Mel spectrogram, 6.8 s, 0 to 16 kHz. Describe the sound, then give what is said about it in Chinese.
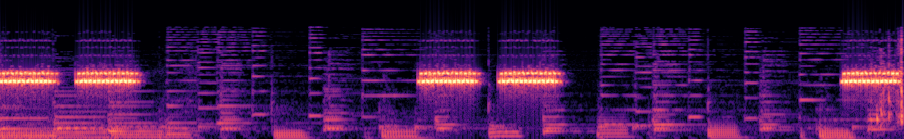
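A telephone rings in loud, bright double bursts at a drink shop in the South District of Tainan, as a man calls to order 56 drinks; each pair repeats every few seconds, with light instrumental music playing steadily underneath. “台南市南区一家饮料店，某一天接到一名男子来电，狂订了56杯的饮料。”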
